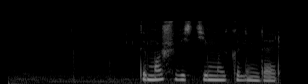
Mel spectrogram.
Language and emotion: Russian, neutral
